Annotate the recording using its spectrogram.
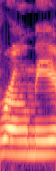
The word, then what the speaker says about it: Romy: My name is Romy. It rhymes with homie.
